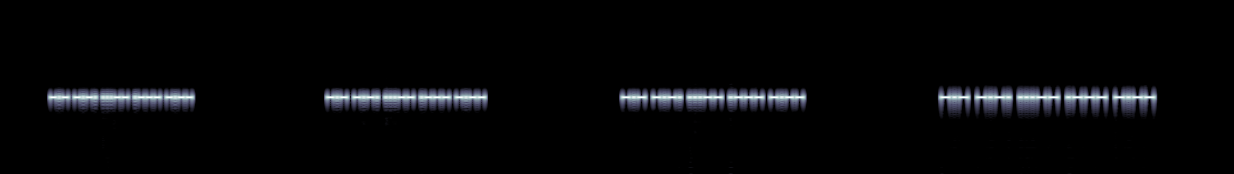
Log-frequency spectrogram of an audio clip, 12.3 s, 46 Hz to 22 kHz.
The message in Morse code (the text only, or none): KC3JY KC3JY KC3JY KC3JY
